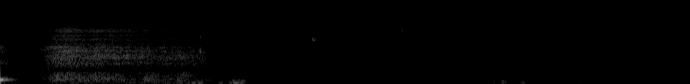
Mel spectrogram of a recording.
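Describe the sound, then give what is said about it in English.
One slow breath drawn in through the nose during a breathing exercise: a soft, steady hiss lasting under two seconds, followed by a few faint small clicks and near silence. “your last one will be through the nose as well. But when you breathe in, count to four and then breathe out. So let's do it. Breathe in.”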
